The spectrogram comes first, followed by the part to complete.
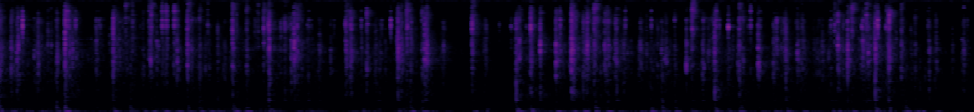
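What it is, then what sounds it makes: Plastic gaming keyboard being typed on. Fingertips of both hands type rapidly on a full-size black plastic backlit RGB gaming keyboard with a hollow housing. A steady stream of quick, short key taps carries a hollow, low thud under bright clicks that die away almost instantly.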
